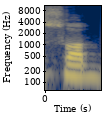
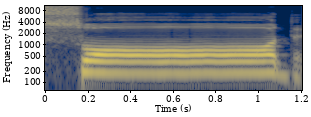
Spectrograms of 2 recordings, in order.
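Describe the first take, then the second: First: Said in the usual way. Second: সদ loud and drawn out, rounded vowel; demonstrated pronunciation. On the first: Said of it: "শুধু সদ বললে হবে না". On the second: Shown as a demonstration. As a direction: hold সদ long and strong on a level note. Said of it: "এইভাবে উচ্চারণ করতে হবে". (সদ জোরে, গোল করে টেনে)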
